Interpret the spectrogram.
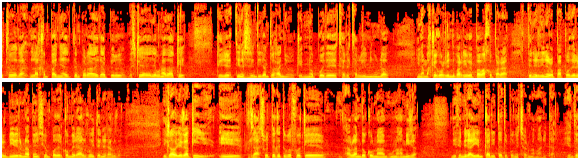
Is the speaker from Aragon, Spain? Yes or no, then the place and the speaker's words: no; Andalusia, Spain; Estoy trabajando siempre fuera porque soy de Sevilla. Entonces, en mi pueblo hay muy poco trabajo. Y entonces siempre me he visto que he tenido que salir fuera y buscarme el trabajo. Por ejemplo, aquí en Castilla-La Mancha trabajaba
